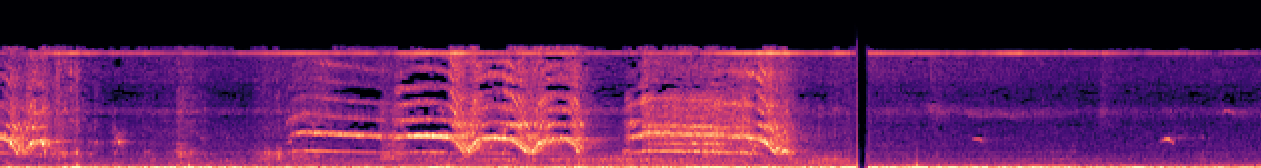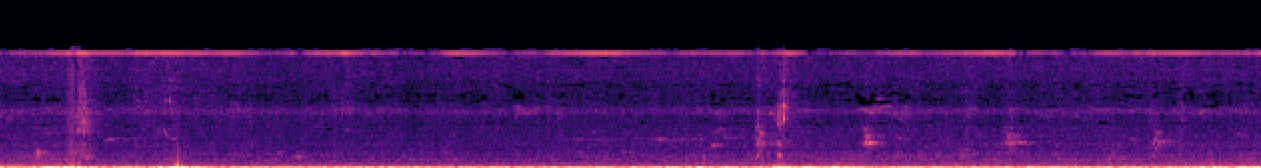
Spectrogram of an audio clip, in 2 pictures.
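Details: A stray kitten, said to be unable to live without its mother, gives a short run of high, bent, ringing mews early on, then only low background hum and faint knocks.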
